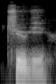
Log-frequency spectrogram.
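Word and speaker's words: cheugy: you're ready for the answer what's the answer chugi what what you never would have guessed that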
